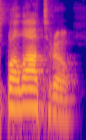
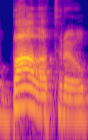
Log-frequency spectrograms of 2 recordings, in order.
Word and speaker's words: Balatro: Anyway, it's Balatro. Or, as I have always pronounced it up until 2 minutes ago, Balatro, because it's very similar to an Italian word, which is baratro, which means cliff or precipice.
